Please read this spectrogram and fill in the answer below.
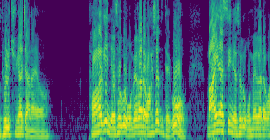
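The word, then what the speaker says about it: ω: 말로 이 방정식의 한 허근을 오메가라 할 때 이게 쓰는 건 W처럼 쓰는데요. 읽을 때는 오메가라고 읽어요.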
